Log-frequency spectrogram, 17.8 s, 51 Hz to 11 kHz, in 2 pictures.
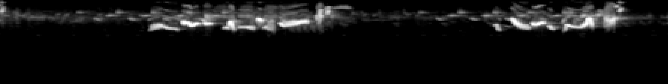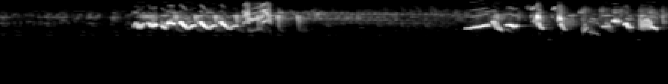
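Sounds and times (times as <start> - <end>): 
common blackbird singing fluty warbling phrases with squeaky twitters: 0.0 - 17.8.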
